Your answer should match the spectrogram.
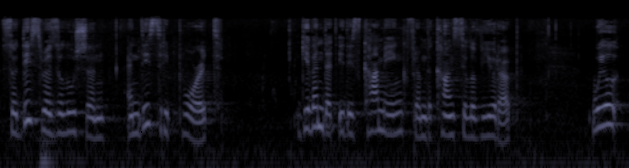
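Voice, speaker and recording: A woman from Serbia with a Serbian accent giving a formal conference speech as an advocate, in an earnest, halting way with deliberate emphasis on listed points. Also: lowish voice, mellow. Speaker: advocacy organisation representative speaking at a conference.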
